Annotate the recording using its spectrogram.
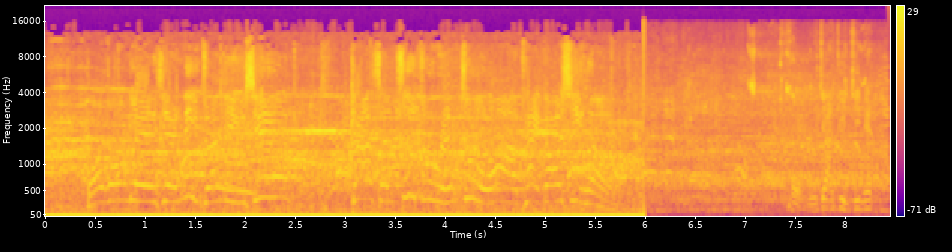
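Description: Loud, excited shouting and cheering voices from a softball broadcast as a grand slam is celebrated. About six seconds in, a cut to much quieter basketball-arena sound with a ball bouncing.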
